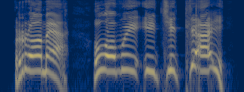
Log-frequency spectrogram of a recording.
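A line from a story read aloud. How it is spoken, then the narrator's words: Shout. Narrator (Ukrainian): закричав він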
